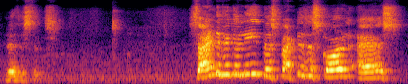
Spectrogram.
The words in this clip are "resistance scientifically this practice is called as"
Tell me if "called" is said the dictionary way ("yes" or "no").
yes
